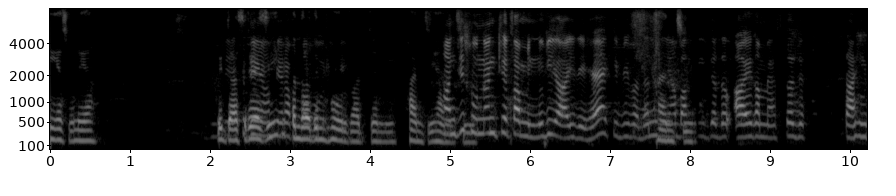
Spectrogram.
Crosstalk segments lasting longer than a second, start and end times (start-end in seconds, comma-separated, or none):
2.1-3.7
